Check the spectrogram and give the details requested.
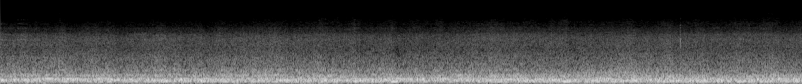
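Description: A train running through the station, a steady, loud rolling noise without clear clicks or tones.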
